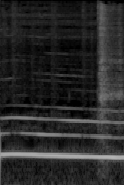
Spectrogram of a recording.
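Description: A human voice imitating a wolf howl, one sustained steady wavering note held loud and close, ending with a breathy rasp.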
